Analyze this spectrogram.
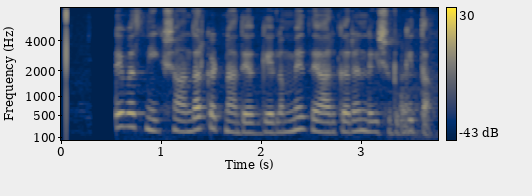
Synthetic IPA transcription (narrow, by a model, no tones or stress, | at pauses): ɐɽeʋɐsnikʃãːnd̪aːɾɡʱɐʈnad̪eɐɡelɐmbẽt̪ɐjaːɾkɐɾənlɐiʃʊɾukiːt̪aː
